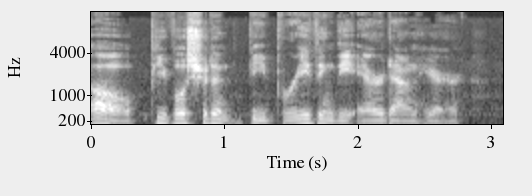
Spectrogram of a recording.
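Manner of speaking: ordinary talk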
